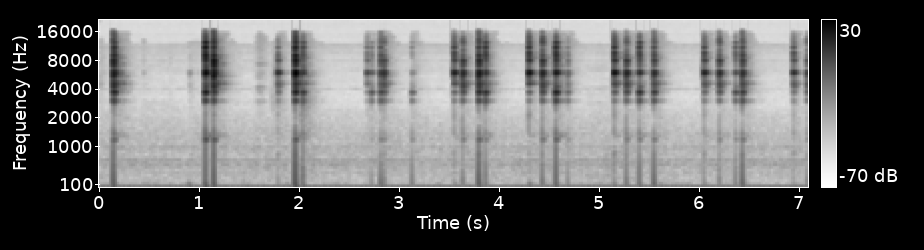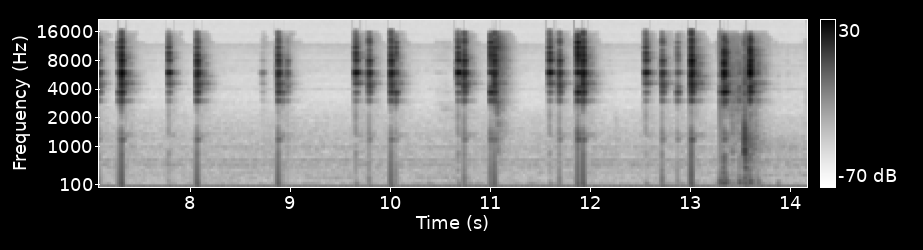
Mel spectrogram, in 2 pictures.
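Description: Long nails tap the glazed side of a hollow white and red ceramic Christmas mug, held upright and later tilted. The quick, bright clinks have almost no ring and come at an uneven pace over a steady low hum. Near the end, a short scraping burst breaks in among the final taps.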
